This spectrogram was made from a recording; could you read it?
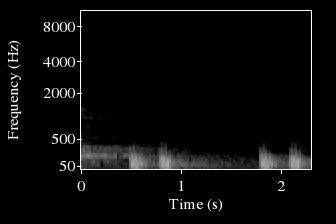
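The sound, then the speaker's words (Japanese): A heartbeat thumps in two paired beats, lub-dub, then a pause and another pair—deep, muffled low thuds over a soft background hum. “ドクンドクンドクン、波打って脈打っている。そうやって受け継がれていく。あんたの命の鼓動でいいのかな。”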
